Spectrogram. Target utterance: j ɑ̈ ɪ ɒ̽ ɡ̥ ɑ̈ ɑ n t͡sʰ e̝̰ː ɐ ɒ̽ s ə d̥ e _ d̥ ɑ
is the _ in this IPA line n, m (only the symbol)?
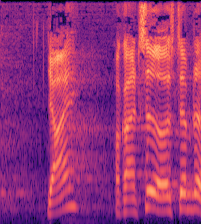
m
